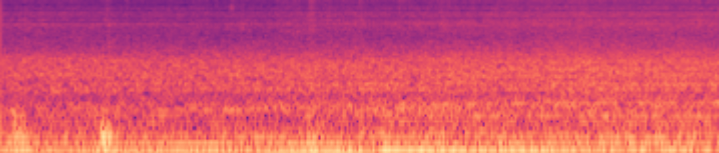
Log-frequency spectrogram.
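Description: Low, steady rumble of a motor yacht's Volvo Penta IPS engines and hull running underway, heard from the helm, swelling louder about a second and a half in.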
